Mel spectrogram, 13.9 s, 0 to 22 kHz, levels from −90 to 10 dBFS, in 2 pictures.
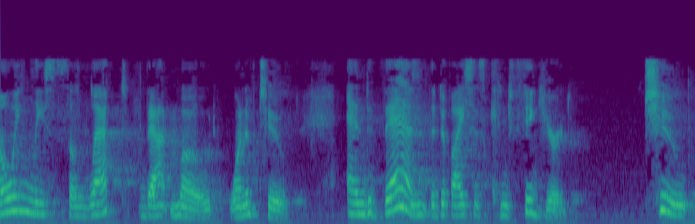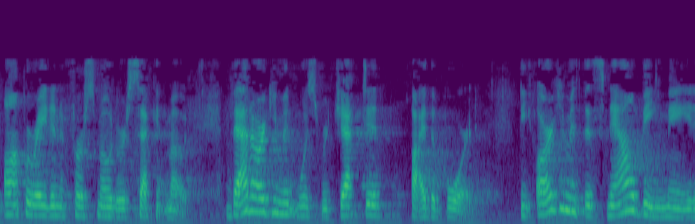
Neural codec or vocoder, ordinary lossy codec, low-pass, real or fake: none; MP3, 64 kbps; 7.2 kHz; real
